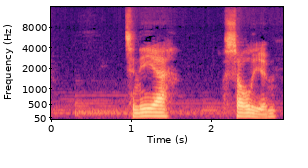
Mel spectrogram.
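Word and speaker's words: Taenia solium: think I think it I think it's pronounced T tenia Solium right and this is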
